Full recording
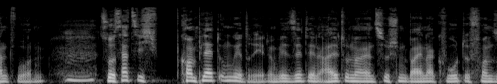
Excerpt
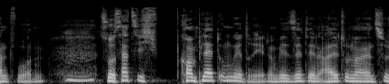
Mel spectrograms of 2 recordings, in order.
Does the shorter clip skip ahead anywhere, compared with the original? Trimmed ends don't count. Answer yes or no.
no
